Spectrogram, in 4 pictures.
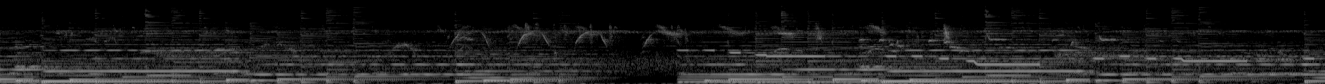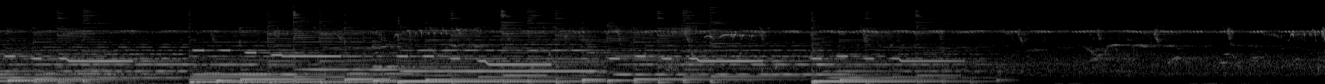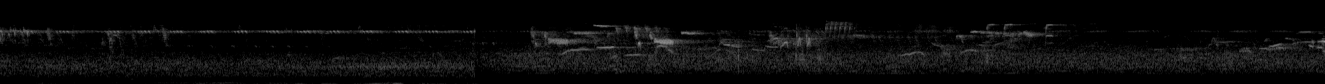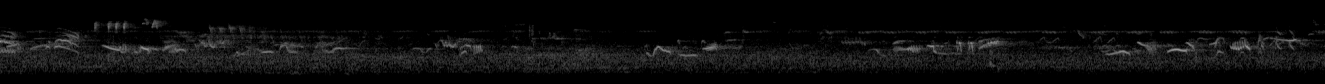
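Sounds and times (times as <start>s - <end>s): birds chirping and singing: 0.0s - 23.4s.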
